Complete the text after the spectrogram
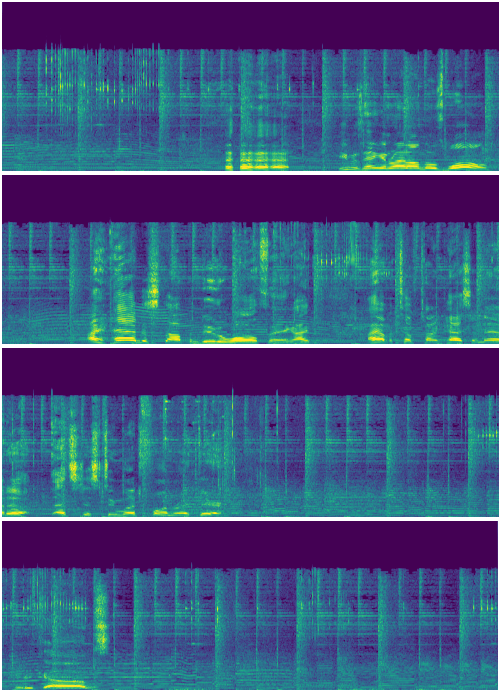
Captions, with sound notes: [laughs] He was hanging right on those walls. I had to stop and do the wall thing. I--I have a tough time passing that up. That's just too much fun right there. Here he comes.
